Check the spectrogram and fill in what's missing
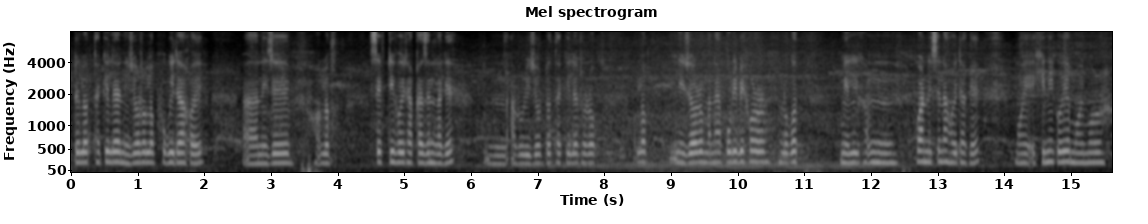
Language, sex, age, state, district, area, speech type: Assamese, female, 30-45, Assam, Udalguri, rural, spontaneous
